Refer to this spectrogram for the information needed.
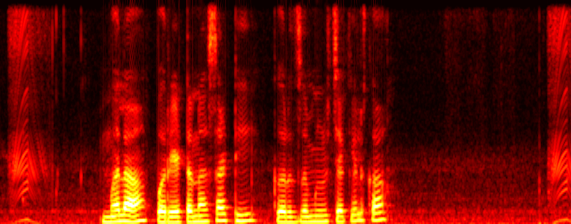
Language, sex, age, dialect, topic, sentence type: Marathi, female, 36-40, Standard Marathi, banking, question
